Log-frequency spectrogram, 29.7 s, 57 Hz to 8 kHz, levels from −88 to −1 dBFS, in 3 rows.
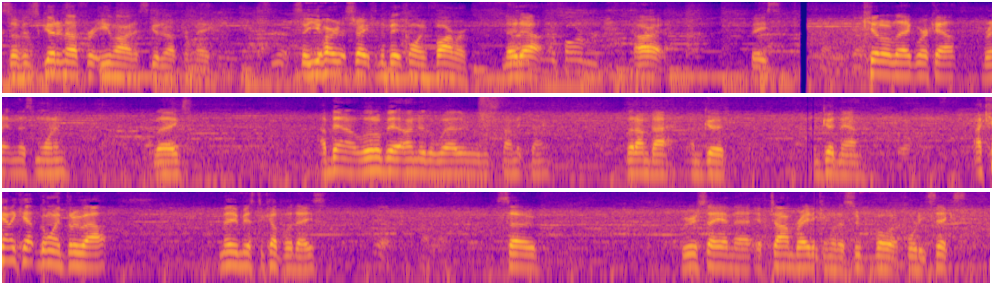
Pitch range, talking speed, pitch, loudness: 120-145 Hz, 160 wpm, 135 Hz, -21 LUFS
